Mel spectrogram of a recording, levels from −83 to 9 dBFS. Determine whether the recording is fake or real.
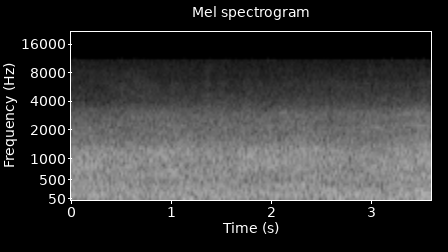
real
